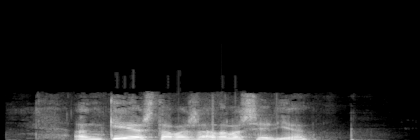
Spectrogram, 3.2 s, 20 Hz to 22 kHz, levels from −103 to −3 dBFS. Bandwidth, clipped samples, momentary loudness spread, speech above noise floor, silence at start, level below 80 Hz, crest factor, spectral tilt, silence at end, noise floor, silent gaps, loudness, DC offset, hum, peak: 7.6 kHz; under 0.1%; 9 LU; 35 dB; 0.55 s; -50 dBFS; 16 dB; -7 dB/octave; 0.85 s; -48 dBFS; none; -14 LUFS; under 0.1%; none; 0 dBFS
